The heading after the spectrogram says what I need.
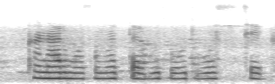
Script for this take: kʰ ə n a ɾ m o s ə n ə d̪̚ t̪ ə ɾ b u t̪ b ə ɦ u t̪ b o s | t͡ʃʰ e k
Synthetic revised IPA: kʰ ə n a ɾ m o s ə m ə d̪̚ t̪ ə ɾ b u t̪ b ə ɦ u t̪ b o s | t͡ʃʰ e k

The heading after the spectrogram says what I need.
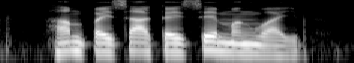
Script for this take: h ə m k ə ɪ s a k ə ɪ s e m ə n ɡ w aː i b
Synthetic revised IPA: h ə m p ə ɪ s a k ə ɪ s e m ə ŋ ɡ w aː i b

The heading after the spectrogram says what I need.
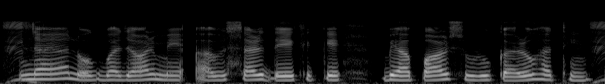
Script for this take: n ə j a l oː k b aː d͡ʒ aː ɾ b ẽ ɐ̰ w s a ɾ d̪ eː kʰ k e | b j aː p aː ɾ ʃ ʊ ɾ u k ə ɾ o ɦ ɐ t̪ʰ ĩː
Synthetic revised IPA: n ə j a l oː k b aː d͡ʒ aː ɾ m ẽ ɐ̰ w s ə ɾ d̪ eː kʰ k e | b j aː p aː ɾ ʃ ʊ ɾ u k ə ɾ o ɦ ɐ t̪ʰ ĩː

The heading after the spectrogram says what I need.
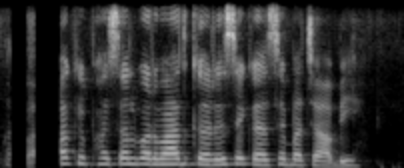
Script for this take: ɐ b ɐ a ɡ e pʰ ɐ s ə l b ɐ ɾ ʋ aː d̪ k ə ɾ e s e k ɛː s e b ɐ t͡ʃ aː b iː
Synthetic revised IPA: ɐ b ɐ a k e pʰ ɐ s ə l b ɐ ɾ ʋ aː d̪ k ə ɾ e s e k ɛː s e b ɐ t͡ʃ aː b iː

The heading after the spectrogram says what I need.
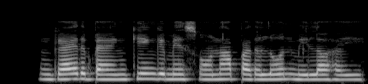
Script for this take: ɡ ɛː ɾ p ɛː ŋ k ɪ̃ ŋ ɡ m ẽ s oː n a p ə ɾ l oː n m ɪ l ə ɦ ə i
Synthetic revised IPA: ɡ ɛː ɾ b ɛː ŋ k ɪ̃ ŋ ɡ m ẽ s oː n a p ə ɾ l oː n m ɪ l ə ɦ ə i

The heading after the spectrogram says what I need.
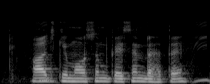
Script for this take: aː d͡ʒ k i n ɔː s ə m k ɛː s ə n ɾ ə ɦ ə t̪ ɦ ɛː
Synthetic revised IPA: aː d͡ʒ k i m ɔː s ə m k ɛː s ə n ɾ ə ɦ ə t̪ ɦ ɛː

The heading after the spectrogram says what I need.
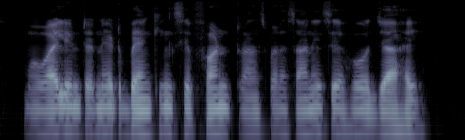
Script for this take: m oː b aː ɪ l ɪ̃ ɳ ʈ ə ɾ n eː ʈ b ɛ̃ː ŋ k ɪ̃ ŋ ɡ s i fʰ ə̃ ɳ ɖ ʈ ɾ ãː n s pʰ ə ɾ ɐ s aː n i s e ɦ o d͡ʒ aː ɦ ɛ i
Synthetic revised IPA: m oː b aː ɪ l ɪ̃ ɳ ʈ ə ɾ n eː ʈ b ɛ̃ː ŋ k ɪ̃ ŋ ɡ s e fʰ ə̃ ɳ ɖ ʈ ɾ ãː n s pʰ ə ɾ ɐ s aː n i s e ɦ o d͡ʒ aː ɦ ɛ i

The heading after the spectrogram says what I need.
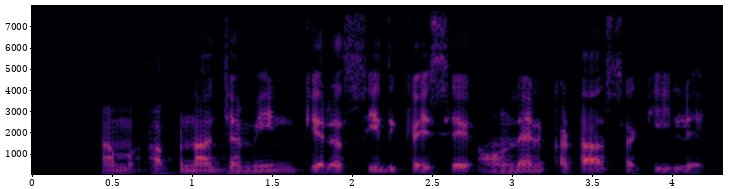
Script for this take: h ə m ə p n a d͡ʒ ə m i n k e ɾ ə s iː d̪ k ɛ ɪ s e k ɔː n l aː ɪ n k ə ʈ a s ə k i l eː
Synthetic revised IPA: h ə m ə p n a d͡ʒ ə m iː n k e ɾ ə s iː d̪ k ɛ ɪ s e ʔ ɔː n l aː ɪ n k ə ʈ a s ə k i l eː

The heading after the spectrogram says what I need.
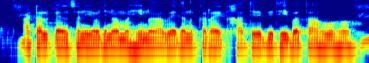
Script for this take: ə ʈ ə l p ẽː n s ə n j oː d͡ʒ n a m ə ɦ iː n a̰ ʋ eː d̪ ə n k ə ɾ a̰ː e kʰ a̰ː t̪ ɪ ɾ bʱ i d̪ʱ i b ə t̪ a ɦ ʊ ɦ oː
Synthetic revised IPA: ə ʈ ə l p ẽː n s ə n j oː d͡ʒ n a m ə ɦ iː n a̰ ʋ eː d̪ ə n k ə ɾ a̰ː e kʰ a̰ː t̪ ɪ ɾ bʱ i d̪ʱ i b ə t̪ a ɦ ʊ ɦ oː

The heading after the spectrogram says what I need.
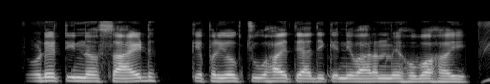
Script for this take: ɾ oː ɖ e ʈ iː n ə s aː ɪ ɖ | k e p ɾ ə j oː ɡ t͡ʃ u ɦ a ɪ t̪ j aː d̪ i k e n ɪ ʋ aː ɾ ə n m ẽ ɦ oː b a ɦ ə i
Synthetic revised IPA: ɾ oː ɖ e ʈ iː n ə s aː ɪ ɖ | k e p ɾ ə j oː ɡ t͡ʃ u ɦ a ɪ t̪ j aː d̪ i k e n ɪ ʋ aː ɾ ə n m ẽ ɦ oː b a ɦ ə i

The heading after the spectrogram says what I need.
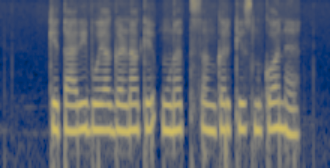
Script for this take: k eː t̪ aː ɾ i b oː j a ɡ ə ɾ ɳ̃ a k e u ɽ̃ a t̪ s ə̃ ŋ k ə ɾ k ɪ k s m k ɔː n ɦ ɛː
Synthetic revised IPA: k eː t̪ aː ɾ i b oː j a ɡ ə ɾ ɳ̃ a k e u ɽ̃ ə t̪ s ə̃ ŋ k ə ɾ k ɪ s m k ɔː n ɦ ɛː

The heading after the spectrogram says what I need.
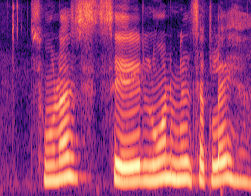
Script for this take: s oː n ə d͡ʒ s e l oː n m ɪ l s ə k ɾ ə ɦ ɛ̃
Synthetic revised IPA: s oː n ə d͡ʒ s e l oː n m ɪ l s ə k l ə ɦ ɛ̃

